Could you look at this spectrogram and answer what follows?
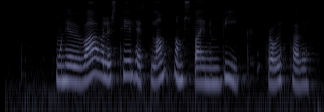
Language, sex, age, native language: Icelandic, female, 40-49, Icelandic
